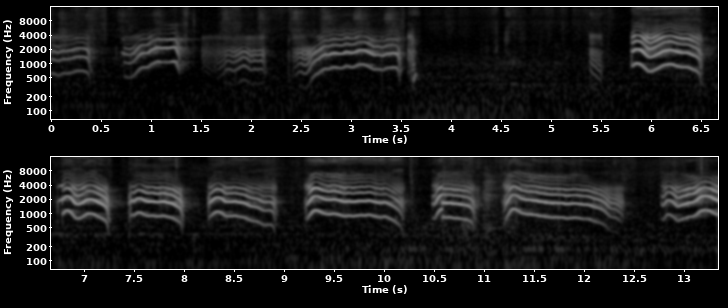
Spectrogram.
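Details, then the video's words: A pair of two-day-old West Highland White Terrier puppies, male and female, cry insistently: loud, high, wavering squeals about half a second each, repeated roughly once a second in a steady string after a short pause. "West Highland Terrier puppy | Two Days Old Puppies"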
